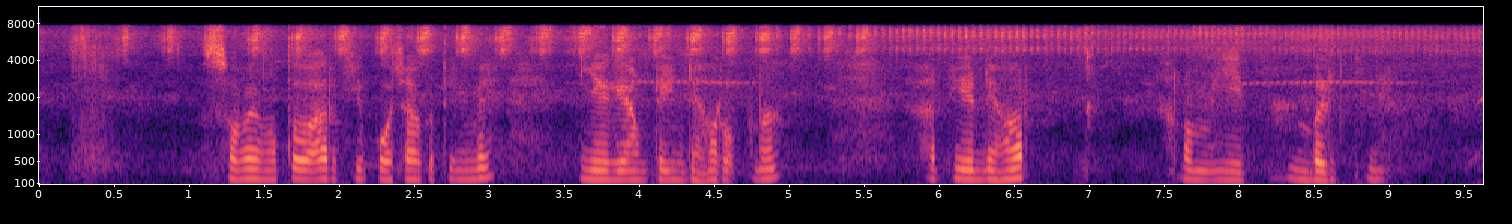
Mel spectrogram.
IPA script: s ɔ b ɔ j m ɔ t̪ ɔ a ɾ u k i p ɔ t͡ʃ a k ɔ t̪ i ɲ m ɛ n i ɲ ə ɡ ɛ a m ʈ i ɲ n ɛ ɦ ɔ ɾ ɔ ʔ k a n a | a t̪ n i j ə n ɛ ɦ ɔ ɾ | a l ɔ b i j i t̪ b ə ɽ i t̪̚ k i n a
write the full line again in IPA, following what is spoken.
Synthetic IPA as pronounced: s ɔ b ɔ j m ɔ t̪ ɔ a ɾ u k i p ɔ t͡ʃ a k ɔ t̪ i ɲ m ɛ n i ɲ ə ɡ ɛ a m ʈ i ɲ n ɛ ɦ ɔ ɾ ɔ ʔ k a n a | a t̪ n i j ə n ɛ ɦ ɔ ɾ | a l ɔ m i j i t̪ b ə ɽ i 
